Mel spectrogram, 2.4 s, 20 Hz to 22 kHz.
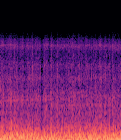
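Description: Steady, loud engine and wind roar from a Triumph Tiger Sport 800 motorcycle building speed toward 64 mph, a continuous broadband rush with no pauses and no voices.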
